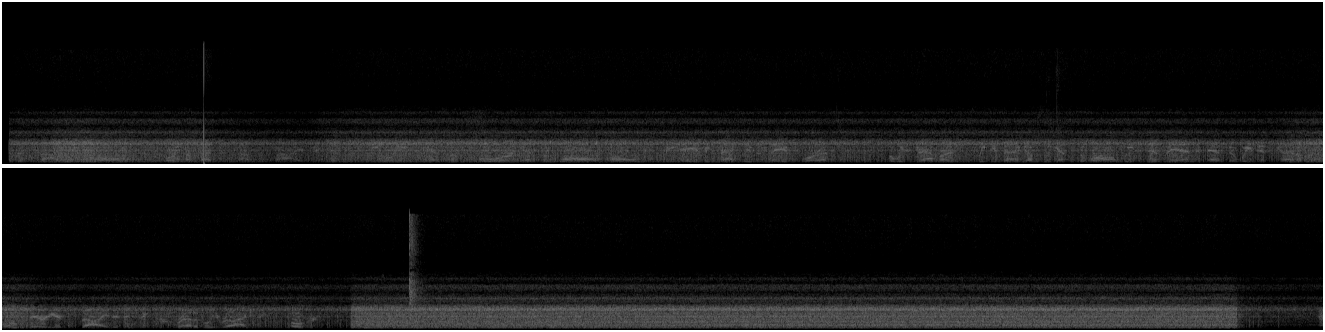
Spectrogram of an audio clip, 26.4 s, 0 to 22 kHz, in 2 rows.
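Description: Handheld Yupiteru multi-band scanner receiving the 145.800 MHz FM downlink. For about the first two-thirds, an unclear voice sits buried in heavy radio noise. Then comes a steady hiss of open squelch with no voice, which cuts off abruptly near the end.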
